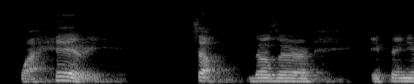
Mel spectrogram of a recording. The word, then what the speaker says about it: Kwaheri: In Swahili, you say Kwaheri.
